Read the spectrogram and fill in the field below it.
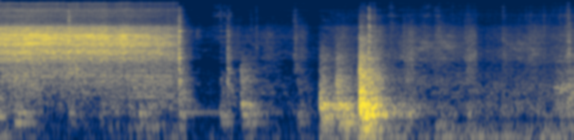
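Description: A pressure cooker on the stove gives off a loud, steady rush of hissing steam for about two seconds, then cuts off abruptly, leaving only faint clinks and soft kitchen movement.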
